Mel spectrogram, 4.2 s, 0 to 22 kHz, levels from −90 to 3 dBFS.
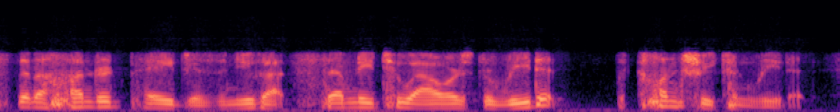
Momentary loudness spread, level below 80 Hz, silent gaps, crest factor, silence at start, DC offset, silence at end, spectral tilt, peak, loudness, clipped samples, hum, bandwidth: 8 LU; -60 dBFS; none; 16 dB; 0 s; under 0.1%; 0.2 s; -8 dB/octave; -8 dBFS; -23 LUFS; under 0.1%; none; 4.4 kHz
